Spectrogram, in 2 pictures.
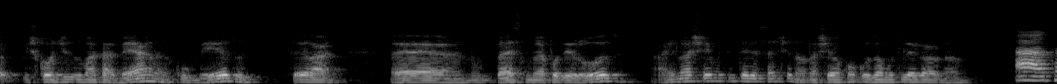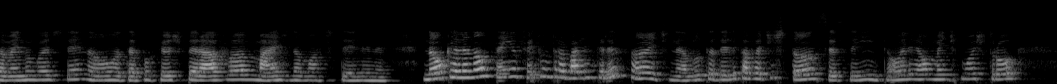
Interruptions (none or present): none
